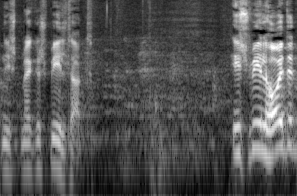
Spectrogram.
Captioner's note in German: Heiterkeit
